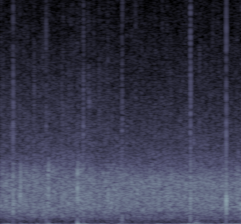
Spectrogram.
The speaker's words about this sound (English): A round of applause, if we could, for our volunteers.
